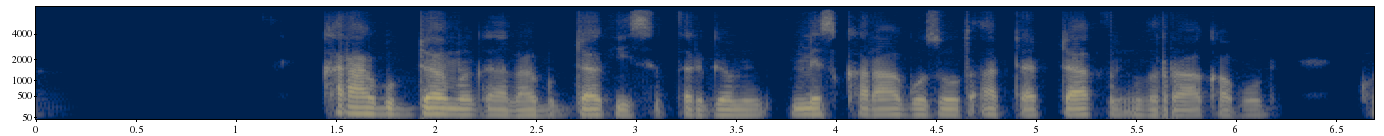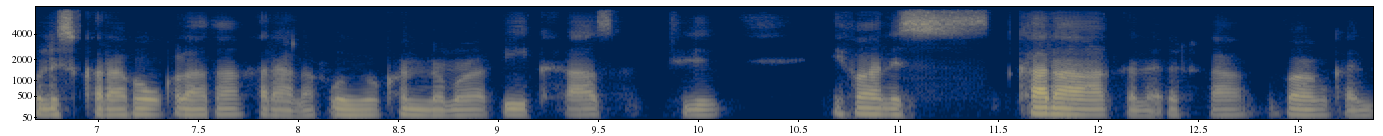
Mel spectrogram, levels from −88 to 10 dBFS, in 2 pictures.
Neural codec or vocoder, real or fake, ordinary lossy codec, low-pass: codec, 16 kHz, about 1 kbps, DyCAST, with the encoder's durations; fake; AAC, 48 kbps; 7.2 kHz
